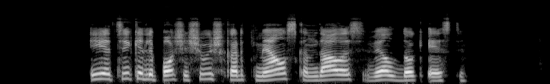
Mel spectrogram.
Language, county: Lithuanian, Vilnius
